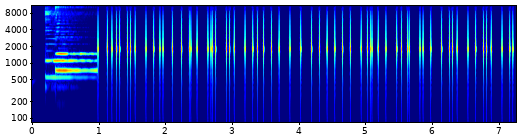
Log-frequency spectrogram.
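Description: Rapid keyboard tap clicks from a texting app's typing sound effect, about eight a second and very even. In the first second they are preceded by a short message chime of several steady tones.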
